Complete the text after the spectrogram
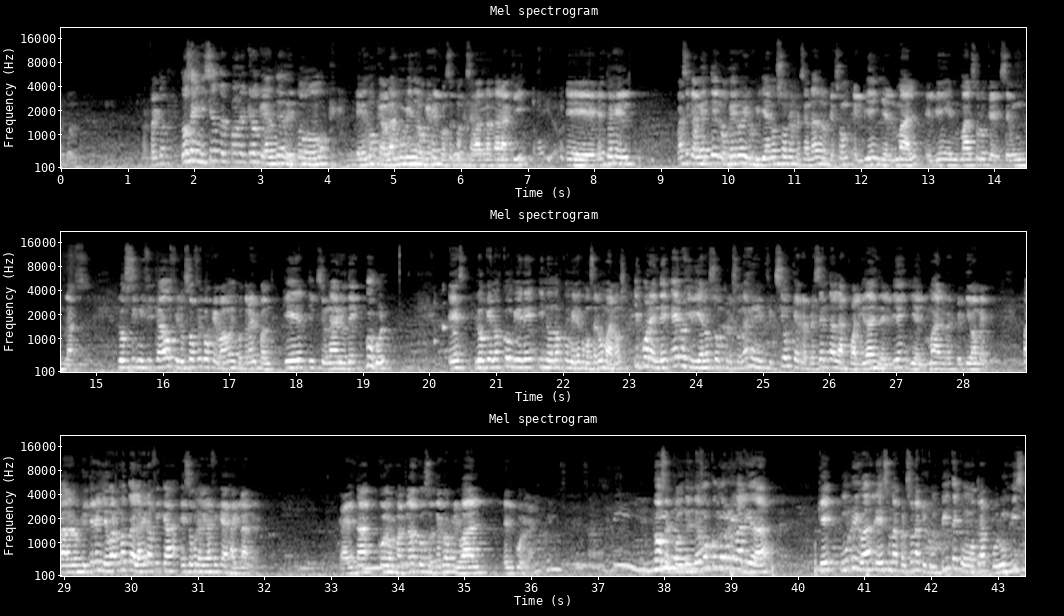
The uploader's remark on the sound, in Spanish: Panel Archienemigos Comic Con Panama 2022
